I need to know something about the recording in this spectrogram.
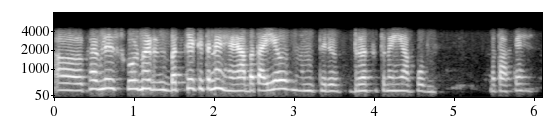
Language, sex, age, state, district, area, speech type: Hindi, female, 45-60, Uttar Pradesh, Hardoi, rural, conversation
